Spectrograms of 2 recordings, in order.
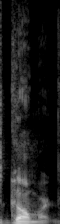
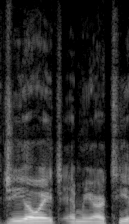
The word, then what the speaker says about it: Gohmert: Republicans, GOP members Ted Yoho of Florida, Louis Gohmert of Texas, Thomas Massie of Kentucky, which again, all southern states, states that have had race issues and other stuff like that.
